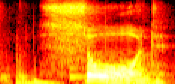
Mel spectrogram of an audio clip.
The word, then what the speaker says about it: sword: Not sword, sword. The W is silent.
